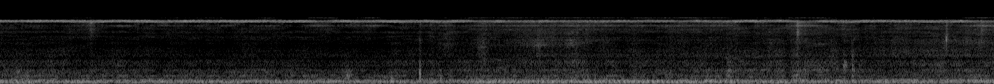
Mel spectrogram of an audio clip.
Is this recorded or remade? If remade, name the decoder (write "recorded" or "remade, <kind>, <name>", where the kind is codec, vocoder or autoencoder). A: remade, autoencoder, DAC-VAE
